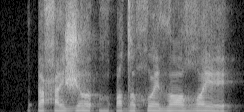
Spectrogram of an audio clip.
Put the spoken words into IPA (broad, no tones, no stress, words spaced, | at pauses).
ʔəħeʒɤ ʔɔ̤ʔədˤɘχʷe ðɔ ʁʷe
